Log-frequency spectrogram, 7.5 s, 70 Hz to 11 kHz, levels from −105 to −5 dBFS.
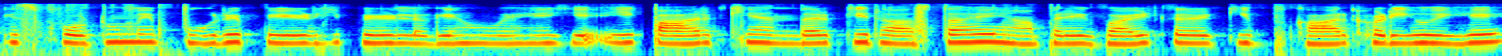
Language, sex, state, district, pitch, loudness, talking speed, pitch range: Hindi, female, Uttar Pradesh, Jyotiba Phule Nagar, 230 Hz, -26 LUFS, 230 wpm, 225-245 Hz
